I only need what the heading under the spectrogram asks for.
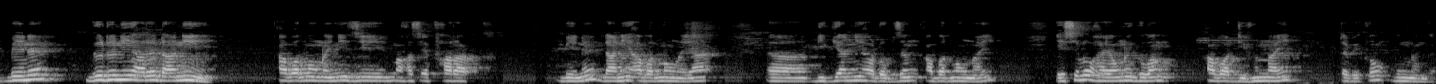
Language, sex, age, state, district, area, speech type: Bodo, male, 45-60, Assam, Chirang, rural, spontaneous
